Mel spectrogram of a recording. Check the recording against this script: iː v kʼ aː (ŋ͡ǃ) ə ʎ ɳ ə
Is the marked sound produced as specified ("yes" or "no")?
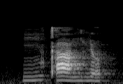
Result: no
